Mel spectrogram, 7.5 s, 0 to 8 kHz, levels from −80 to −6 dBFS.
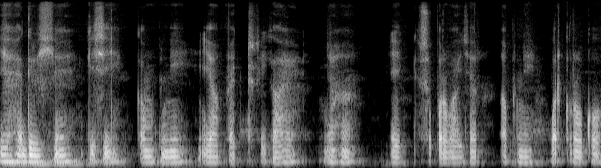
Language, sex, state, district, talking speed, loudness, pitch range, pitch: Hindi, male, Chhattisgarh, Korba, 120 wpm, -22 LUFS, 100-115 Hz, 105 Hz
